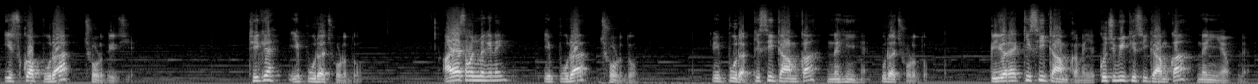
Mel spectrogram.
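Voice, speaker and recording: A man's voice: medium pitch, sing-song, moderate pace, pauses often, darkish tone, faint music behind. Man teaching chemistry, fatherly tone. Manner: addresses students as "beta", checks with "thik hai?". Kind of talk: online exam-prep lesson.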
